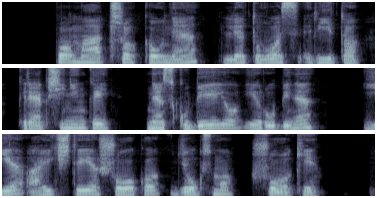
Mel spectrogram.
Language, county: Lithuanian, Telšiai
